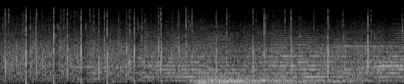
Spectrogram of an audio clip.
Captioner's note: cheers and applause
